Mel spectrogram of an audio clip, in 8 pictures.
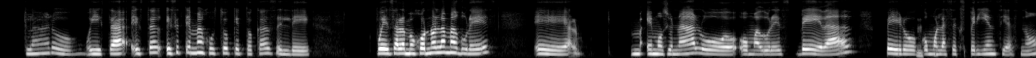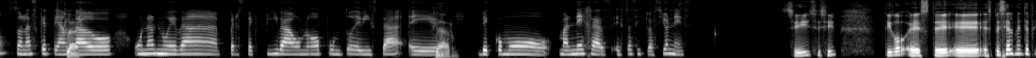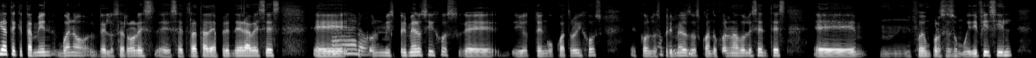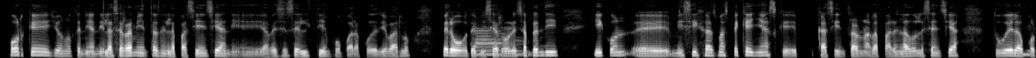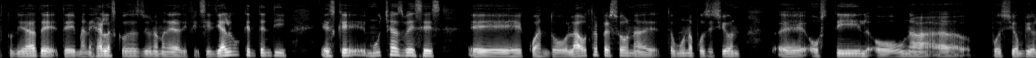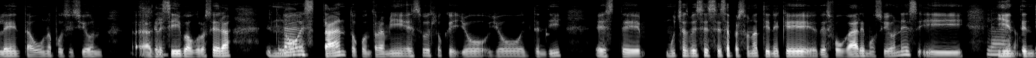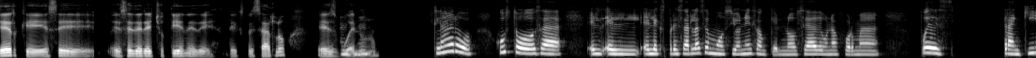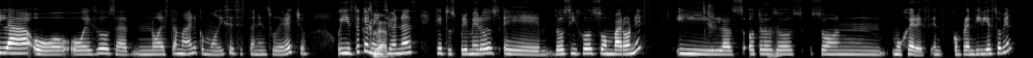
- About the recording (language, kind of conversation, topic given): Spanish, podcast, ¿Cómo manejas conversaciones difíciles?
- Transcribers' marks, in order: tapping; other background noise; other noise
